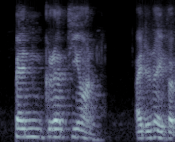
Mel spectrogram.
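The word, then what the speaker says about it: pankration: in the ancient Olympics there was something called Penn karate on I don't know if I pronounced it right pankraz yeah thank you Thank You Shan yeah yes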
